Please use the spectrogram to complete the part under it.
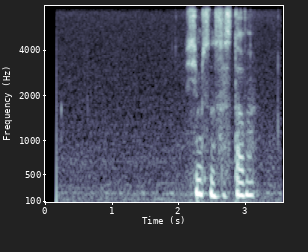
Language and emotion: Russian, neutral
